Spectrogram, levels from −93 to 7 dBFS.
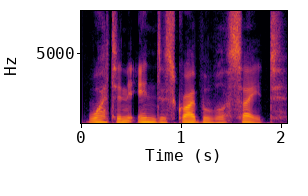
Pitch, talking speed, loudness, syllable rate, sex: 120 Hz, 115 wpm, -20 LUFS, 4.2 syllables/s, male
